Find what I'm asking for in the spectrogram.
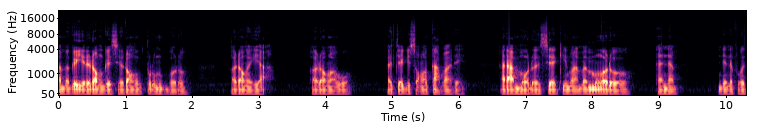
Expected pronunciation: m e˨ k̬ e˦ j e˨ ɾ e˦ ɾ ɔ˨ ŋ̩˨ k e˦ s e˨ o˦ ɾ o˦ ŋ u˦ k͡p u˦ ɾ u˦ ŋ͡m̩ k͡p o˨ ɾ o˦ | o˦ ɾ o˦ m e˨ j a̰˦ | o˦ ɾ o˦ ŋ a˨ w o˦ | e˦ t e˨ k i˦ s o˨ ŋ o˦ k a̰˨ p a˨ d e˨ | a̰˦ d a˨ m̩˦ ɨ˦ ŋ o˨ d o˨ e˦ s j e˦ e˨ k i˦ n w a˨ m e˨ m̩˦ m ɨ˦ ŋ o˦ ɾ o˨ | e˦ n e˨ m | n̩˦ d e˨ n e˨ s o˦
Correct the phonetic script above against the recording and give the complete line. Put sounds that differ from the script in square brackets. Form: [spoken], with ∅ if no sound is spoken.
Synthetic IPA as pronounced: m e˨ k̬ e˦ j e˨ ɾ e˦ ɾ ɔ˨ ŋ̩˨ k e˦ s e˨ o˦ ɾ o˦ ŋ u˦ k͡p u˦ ɾ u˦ ŋ͡m̩ k͡p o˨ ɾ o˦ | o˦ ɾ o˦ [ŋ] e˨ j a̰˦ | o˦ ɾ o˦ ŋ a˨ w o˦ | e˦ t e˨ k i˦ s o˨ ŋ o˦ k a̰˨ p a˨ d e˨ | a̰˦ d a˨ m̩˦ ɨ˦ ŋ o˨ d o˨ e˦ s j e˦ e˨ k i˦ n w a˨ m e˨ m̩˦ m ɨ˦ ŋ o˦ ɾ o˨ | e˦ n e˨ m | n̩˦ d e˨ n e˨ [f] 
